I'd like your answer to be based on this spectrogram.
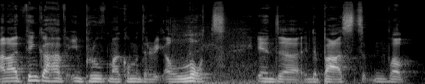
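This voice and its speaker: Over noticeable background noise, the man moves along at a fairly quick pace. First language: not English (self-taught English). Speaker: gaming YouTuber. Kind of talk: casual gameplay commentary. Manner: filler-heavy, frequent 'like' and restarts.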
